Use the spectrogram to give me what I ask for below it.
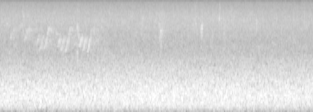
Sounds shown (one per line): MacGillivray's Warbler song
